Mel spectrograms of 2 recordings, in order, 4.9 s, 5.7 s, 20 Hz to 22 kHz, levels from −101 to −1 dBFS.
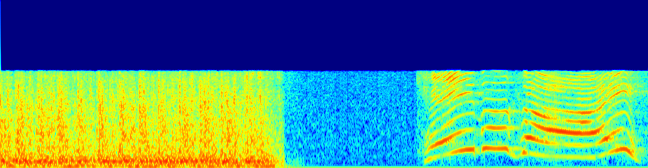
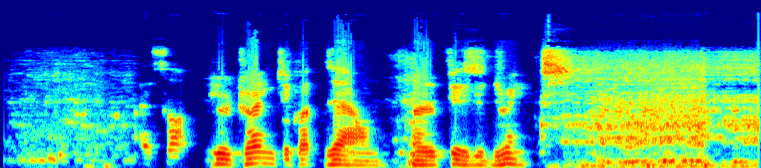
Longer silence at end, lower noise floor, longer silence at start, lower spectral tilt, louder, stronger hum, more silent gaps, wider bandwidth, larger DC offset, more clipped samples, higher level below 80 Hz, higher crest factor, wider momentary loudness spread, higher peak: about the same, 0 s vs 0 s; first, -55 dBFS vs -37 dBFS; second, 0 s vs 0.15 s; first, -10 dB/octave vs -5 dB/octave; second, -19 LUFS vs -16 LUFS; neither; neither; second, 4 kHz vs 8.4 kHz; first, 0.4% vs under 0.1%; neither; first, -32 dBFS vs -38 dBFS; second, 10 dB vs 18 dB; second, 5 LU vs 18 LU; second, -8 dBFS vs 0 dBFS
